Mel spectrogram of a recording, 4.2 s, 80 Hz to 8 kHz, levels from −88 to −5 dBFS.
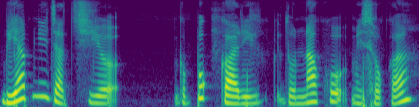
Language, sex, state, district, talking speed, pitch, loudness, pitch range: Garo, female, Meghalaya, West Garo Hills, 85 wpm, 225 Hz, -19 LUFS, 190-265 Hz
